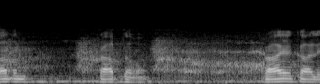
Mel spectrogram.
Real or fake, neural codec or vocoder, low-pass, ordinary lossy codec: fake; codec, 16 kHz, 8 kbps, FunCodec, trained on LibriTTS, 25 frames a second; 5.4 kHz; none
